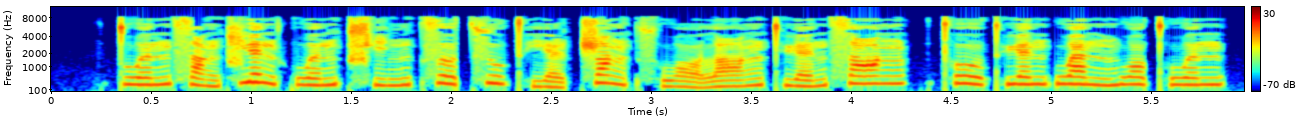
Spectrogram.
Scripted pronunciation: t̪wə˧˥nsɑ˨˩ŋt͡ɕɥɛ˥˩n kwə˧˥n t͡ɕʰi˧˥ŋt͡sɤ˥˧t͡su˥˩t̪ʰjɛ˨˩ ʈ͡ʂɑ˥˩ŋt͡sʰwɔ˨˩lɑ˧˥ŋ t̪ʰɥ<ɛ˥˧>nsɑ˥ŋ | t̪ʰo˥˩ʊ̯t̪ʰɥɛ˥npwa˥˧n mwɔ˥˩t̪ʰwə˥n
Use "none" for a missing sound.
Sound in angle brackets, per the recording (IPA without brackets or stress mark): ɛ˧˥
